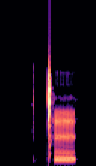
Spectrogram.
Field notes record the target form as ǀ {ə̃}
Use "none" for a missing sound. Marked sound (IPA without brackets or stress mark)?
ə̃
